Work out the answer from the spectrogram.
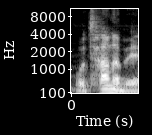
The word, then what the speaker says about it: Watanabe: like Max Watanabe uh Watanabe actually I think is actually the correct intonation as I just kind of recently realized I had been uh not exactly saying it wrong, but I think the uh it's not intonation, but what do they call it? I don't know if it would technically be intonation or pitch accent cuz Japanese uses pitch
